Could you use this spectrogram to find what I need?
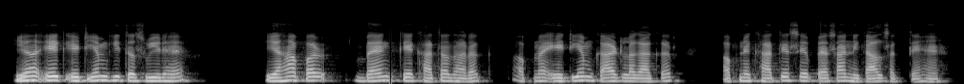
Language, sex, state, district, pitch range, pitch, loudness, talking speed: Hindi, male, Bihar, Saran, 150-180 Hz, 160 Hz, -18 LUFS, 150 wpm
